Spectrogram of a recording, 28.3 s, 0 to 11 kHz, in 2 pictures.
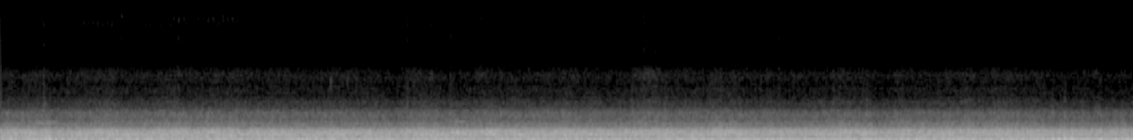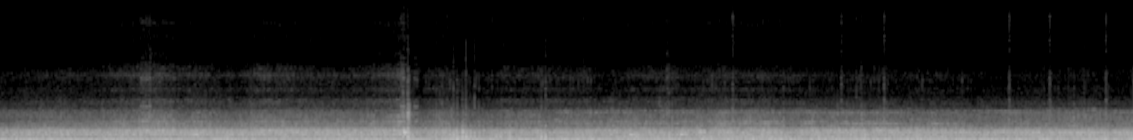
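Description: Cessna 172's piston engine and propeller running steadily, throttled back during the landing flare, with wind noise, heard from inside the cabin. A brief click about two-thirds of the way through.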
